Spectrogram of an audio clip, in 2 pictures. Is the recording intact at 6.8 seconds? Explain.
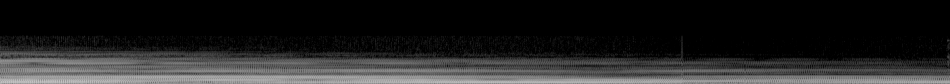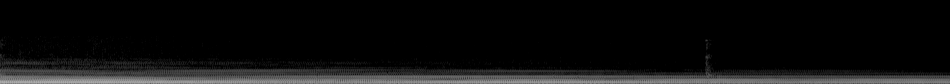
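No. At 6.82 s there is a skip ahead in the music. A stretch of roughly a third of a second is gone. Nothing fills the gap. Playback jumps straight forward, and the audio on either side is butted together almost directly. Later audio was already queued, and the stretch before it was dropped, in transit or by an overflowing jitter buffer. The music lurches abruptly at that instant, and the delay shortens by the same amount.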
